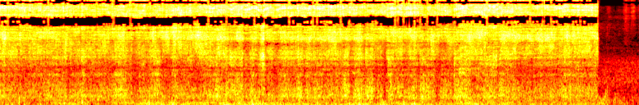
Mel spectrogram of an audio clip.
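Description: Brazing torch flame hissing steadily on a copper refrigerant line joint at a liquid-line filter drier as the joint is brazed.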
